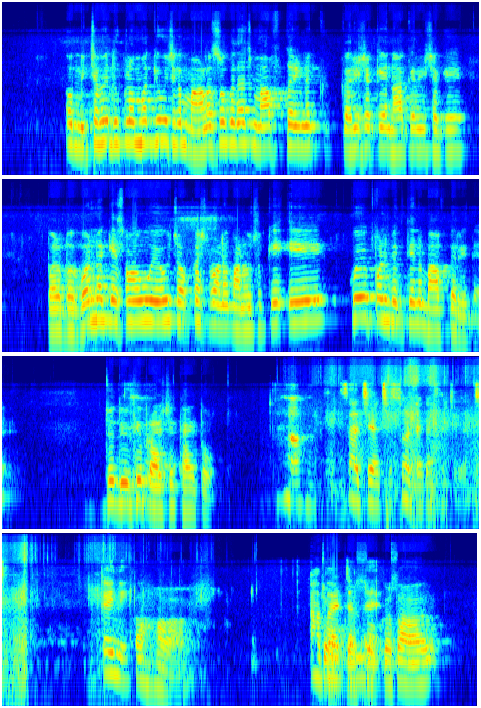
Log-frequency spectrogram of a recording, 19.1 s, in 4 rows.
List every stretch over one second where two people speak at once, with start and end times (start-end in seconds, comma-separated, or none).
none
